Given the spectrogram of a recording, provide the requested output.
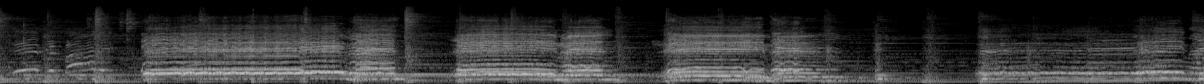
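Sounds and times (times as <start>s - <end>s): worship song singing: 0.0s - 12.0s.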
